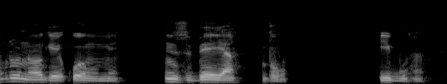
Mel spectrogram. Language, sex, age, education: Igbo, male, 30-45, secondary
